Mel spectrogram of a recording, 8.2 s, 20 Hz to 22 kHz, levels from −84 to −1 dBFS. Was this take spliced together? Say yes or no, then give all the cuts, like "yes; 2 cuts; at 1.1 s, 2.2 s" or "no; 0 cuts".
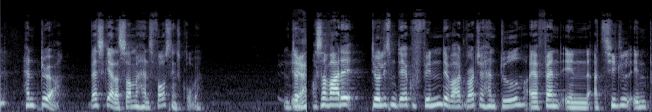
yes; 1 cut; at 3.8 s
